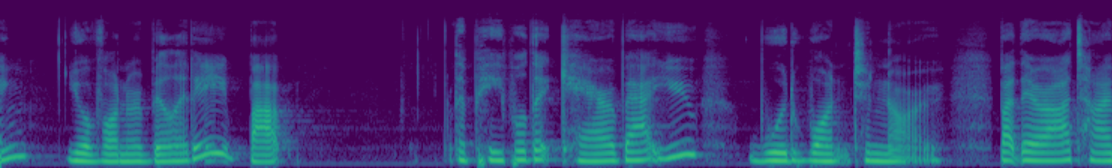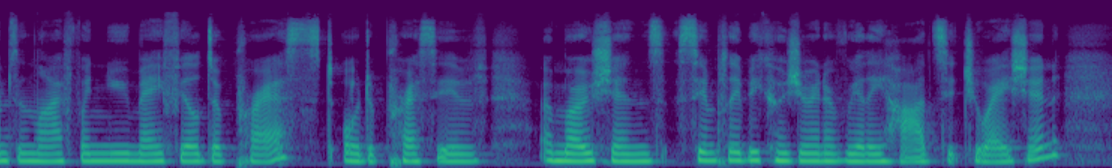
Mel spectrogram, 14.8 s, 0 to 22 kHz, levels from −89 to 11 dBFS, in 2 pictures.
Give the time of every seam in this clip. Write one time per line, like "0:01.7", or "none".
0:06.6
